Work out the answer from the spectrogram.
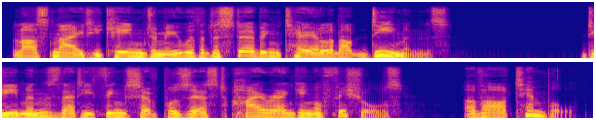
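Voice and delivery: a hint of the bishop, smug and cool; the bishop reporting to the high priest, lightly voiced. Niravati voiced in the story.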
